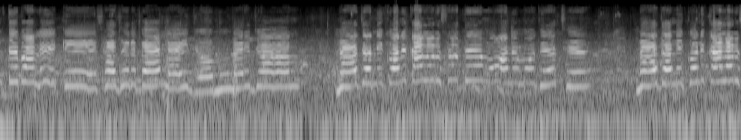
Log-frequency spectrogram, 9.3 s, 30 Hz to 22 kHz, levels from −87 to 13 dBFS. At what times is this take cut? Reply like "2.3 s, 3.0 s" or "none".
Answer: none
